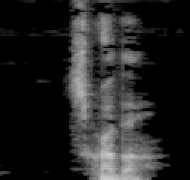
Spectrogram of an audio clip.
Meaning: 1. A person or appliance that cleans floors or similar by scrubbing 2. A soft and flexible handheld polymer-fiber implement for scrubbing tasks 3. A device that removes impurities from gases
- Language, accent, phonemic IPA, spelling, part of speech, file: English, Australia, /ˈskɹɐbə/, scrubber, noun, En-au-scrubber.ogg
